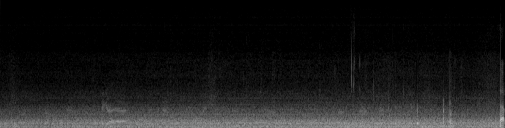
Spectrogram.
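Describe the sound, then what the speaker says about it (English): A recovery helicopter flies back to the ship after hoisting astronauts from the ocean at the end of a lunar mission, a steady, moderately loud engine and rotor drone, continuous throughout. "That first helicopter now on its way back to the ship here."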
